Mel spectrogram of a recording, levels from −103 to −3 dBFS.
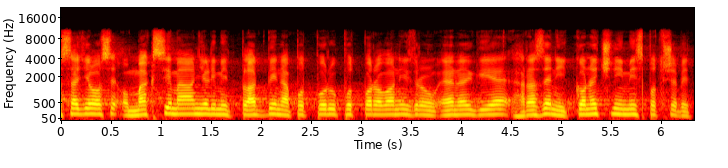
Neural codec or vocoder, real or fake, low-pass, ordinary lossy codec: none; real; 10.8 kHz; Opus, 64 kbps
